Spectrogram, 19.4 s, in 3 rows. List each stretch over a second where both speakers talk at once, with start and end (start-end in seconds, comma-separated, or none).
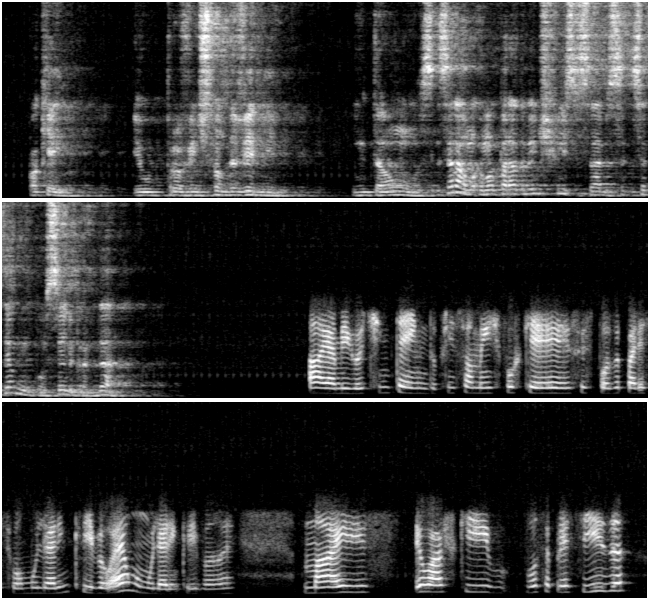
none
